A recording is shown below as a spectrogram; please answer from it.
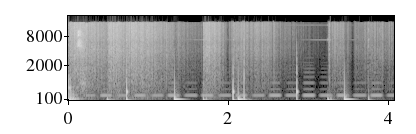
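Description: Ciat-Lonbarde Plumbutter drum-and-drama synth playing a patch: a mid-pitched tone pulsing fast, sharp clicks, and two low bass-drum thumps about two seconds apart. A hiss from its dust noise generator, patched into the ultrasound inputs, fades about a second in and comes back near the end.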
